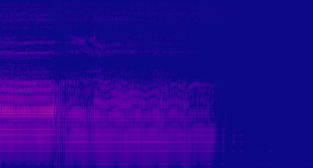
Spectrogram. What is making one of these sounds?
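A woman sings a long held note with vibrato through a microphone.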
